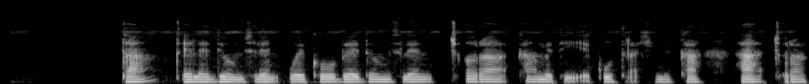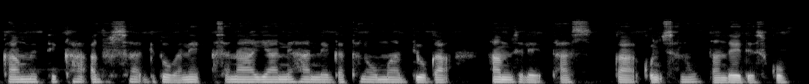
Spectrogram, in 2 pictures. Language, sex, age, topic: Gamo, male, 25-35, government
